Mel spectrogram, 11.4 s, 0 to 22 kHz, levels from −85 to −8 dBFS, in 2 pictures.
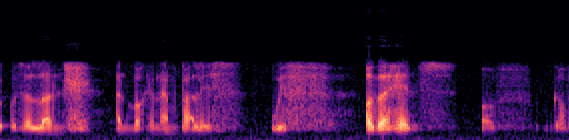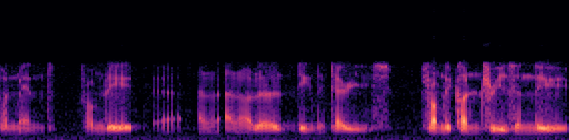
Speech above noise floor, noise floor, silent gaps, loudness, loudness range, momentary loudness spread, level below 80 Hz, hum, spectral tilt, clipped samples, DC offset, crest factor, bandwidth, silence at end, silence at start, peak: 32 dB; -56 dBFS; none; -28 LUFS; 12 LU; 20 LU; -74 dBFS; none; -5 dB/octave; under 0.1%; under 0.1%; 26 dB; over 20 kHz; 0 s; 0 s; -4 dBFS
